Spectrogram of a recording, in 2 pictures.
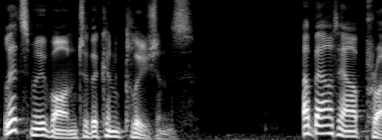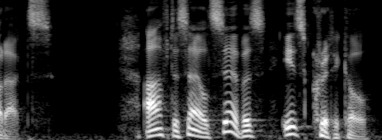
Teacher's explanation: Note the downward intonation at the end of sentences.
